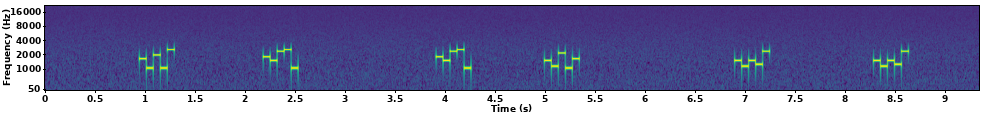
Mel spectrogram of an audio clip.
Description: Five-tone selective call (ZVEI), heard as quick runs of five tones, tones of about 70 ms. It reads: 61811 75001 75001 52916 52530 52530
